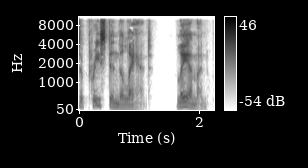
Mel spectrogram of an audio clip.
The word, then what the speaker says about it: Layamon: His name was Layamon, probably pronounced more like Lachaman at the time, based on the way he spelled his name and nothing is really known about him other than what he tells us in the opening lines of the text.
